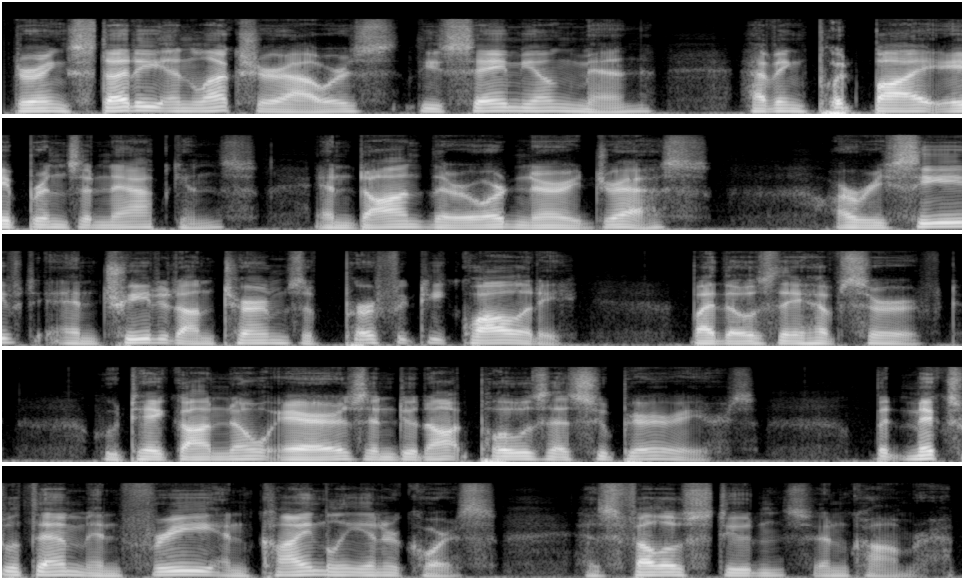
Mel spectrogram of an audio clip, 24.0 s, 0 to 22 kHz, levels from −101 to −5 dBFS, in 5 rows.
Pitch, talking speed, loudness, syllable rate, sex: 100 Hz, 150 wpm, -22 LUFS, 4.5 syllables/s, male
